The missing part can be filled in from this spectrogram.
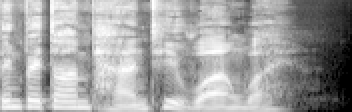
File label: level up, th; cookierun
